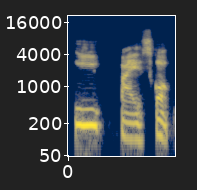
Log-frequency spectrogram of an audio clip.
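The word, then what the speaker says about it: ibhayisikobho: a movie in my native language it's called e by scope so that's how you pronounce it yes uh so it actually means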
